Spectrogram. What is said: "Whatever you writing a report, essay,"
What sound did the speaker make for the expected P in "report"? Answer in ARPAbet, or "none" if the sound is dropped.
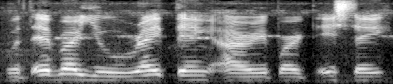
P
